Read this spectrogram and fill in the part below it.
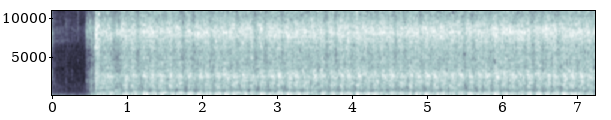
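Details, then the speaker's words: Ford 7.3L OBS diesel first start after injector O-ring replacement for oil in the fuel: a steady, even cranking drone with no firing for seven seconds; a long crank is expected while oil pressure builds. "it might take a little bit to crank up but eventually it'll crank up it just has to build uh oil pressure and the oil has to circulate around"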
